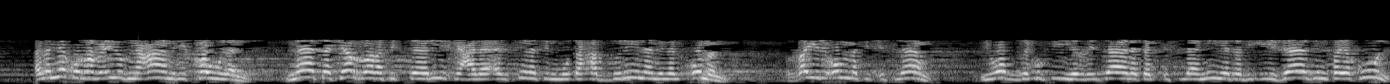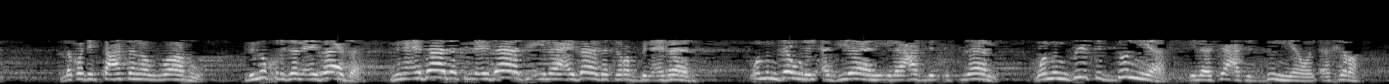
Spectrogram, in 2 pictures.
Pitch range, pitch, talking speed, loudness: 230-290 Hz, 255 Hz, 105 wpm, -15 LUFS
